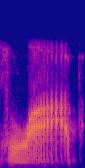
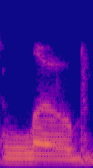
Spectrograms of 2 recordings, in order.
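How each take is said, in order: First: The vowel is a short o sound. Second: The vowel is a long o sound. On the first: The speaker calls it wrong. "versus lob" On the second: The speaker calls it right. "we're still going to pronounce that as lobe"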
